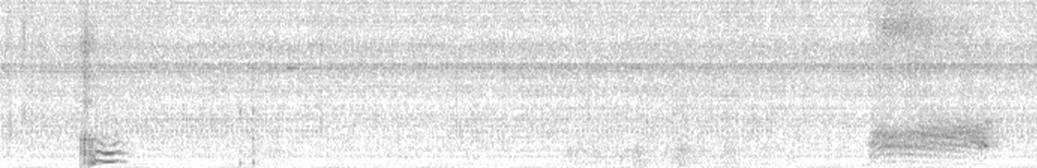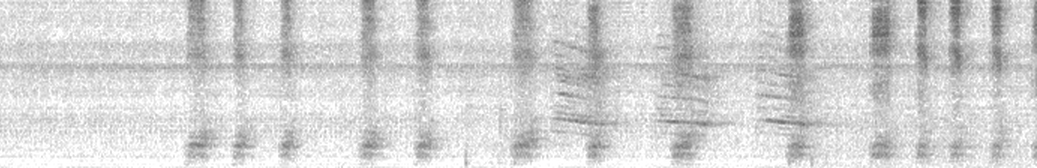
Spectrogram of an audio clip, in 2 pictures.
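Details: Squirrel calling: a rapid series of harsh, noisy calls, each about half a second apart, fills the second half, following scattered clicks and a brief rasping burst; a steady low hum runs underneath throughout.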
